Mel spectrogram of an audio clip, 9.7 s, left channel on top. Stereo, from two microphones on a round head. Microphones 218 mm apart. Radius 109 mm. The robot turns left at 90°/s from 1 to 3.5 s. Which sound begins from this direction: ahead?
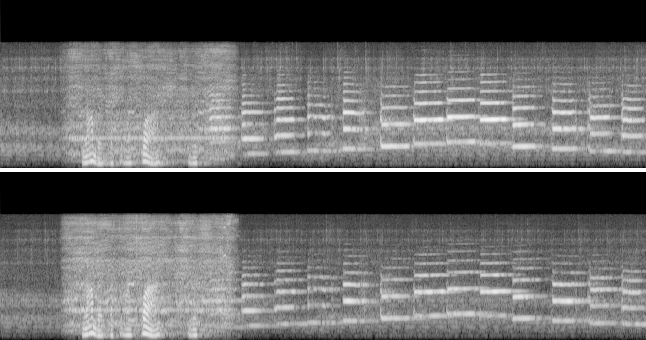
A man speaking, at 1.2 s.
